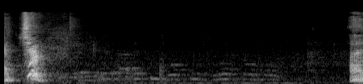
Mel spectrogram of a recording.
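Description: A sharp explosive burst at the start, then quiet room noise and the onset of a second burst at the end: sneezing.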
